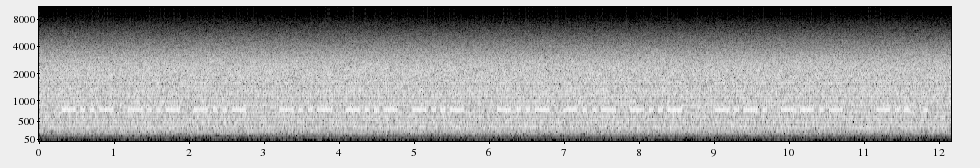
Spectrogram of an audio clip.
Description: Morse code, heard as a keyed tone, machine-sent, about 19 wpm, 790 Hz, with heavy radio static. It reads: XXX XXX XXX CQ DE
